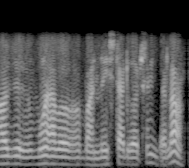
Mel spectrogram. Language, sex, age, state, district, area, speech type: Nepali, male, 18-30, West Bengal, Alipurduar, urban, conversation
